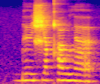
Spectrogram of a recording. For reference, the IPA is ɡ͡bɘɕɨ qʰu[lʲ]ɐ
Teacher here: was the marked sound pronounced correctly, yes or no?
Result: no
